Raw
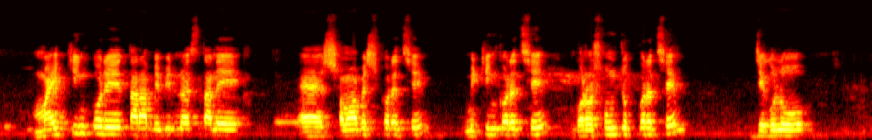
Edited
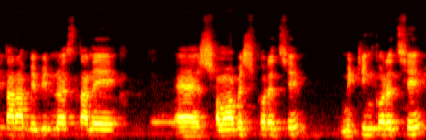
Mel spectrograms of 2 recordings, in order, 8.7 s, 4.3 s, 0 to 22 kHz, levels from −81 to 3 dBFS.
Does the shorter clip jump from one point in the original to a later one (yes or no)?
no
